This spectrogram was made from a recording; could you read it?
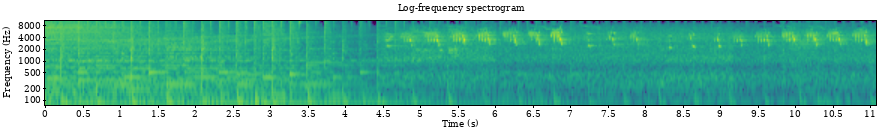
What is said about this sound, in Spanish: Es su sonido más característico, ese estridente y aflautado fli, fli, fli, distingue al águila calzada, una ave rapaz migratoria de la que tenemos el lujo de contar con una pareja aquí en la Sierra de Guadarrama.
